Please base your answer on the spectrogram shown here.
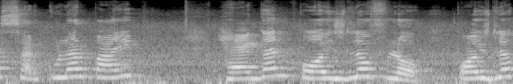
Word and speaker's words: Poiseuille: पोइसलो की स्पेलिंग क्या है आप लोग देख सकते हैं, POISEUILLE, ठीक है।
